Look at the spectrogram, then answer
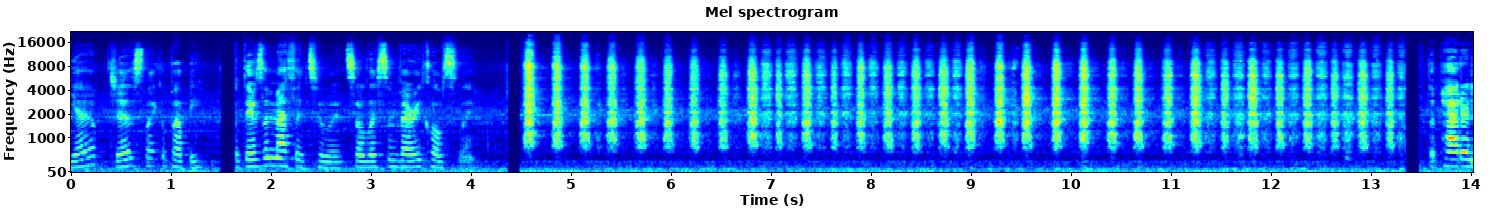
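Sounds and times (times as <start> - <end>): person panting through the mouth: 4.5 - 13.5.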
